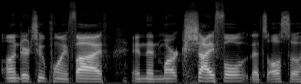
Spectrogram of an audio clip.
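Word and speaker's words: Scheifele: y'all say um under 2.5 and then Mark shifel that's also how you say his name is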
